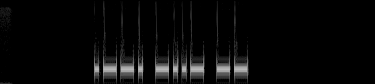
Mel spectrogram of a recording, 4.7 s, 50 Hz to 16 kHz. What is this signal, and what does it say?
Morse code, heard as a keyed tone, about 22 wpm, 700 Hz. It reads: PXM
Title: USA Call Sign Postfixes - 3 Letters 22wpm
